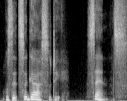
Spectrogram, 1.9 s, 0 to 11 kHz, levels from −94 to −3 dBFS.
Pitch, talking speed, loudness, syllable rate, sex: 210 Hz, 95 wpm, -18 LUFS, 4.8 syllables/s, female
